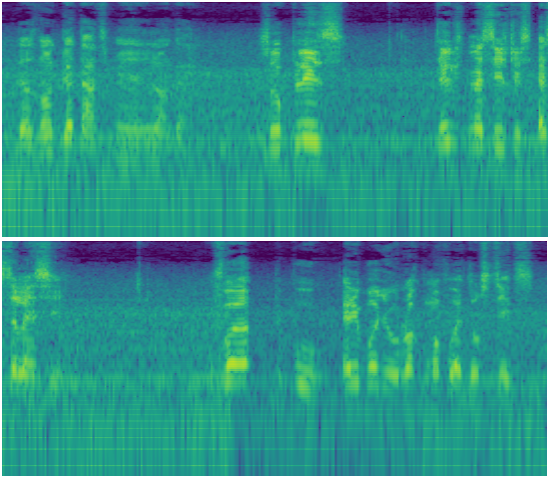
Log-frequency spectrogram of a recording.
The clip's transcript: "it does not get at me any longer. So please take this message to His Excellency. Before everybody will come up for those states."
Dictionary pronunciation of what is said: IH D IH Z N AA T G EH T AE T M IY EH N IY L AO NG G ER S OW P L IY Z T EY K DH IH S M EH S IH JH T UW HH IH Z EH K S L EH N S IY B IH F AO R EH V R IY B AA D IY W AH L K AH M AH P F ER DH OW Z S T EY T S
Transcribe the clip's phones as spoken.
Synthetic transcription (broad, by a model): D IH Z N AA T G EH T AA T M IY EH N IY L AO NG G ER S OW P L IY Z T EY K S M EH S IH JH T UW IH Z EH K S L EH N S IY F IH P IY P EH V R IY B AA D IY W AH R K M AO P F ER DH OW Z S T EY T S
